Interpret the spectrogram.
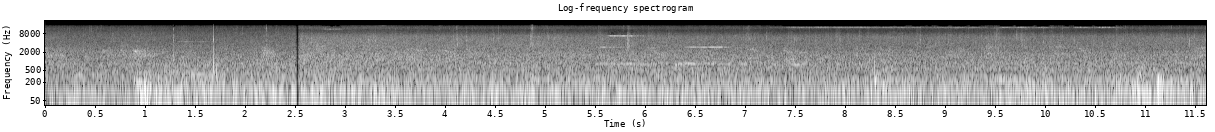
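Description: Steady rain falling, with cars driving past on a wet road.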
